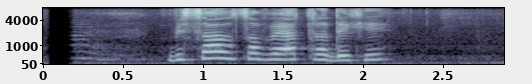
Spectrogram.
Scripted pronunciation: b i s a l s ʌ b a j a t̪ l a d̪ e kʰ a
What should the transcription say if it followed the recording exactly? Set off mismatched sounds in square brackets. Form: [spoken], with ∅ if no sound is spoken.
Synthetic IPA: b i s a l s ʌ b [ʌ] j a t̪ [r] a d̪ e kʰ [e]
